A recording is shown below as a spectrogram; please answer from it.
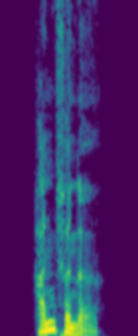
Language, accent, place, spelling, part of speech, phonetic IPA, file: German, Germany, Berlin, hanfene, adjective, [ˈhanfənə], De-hanfene.ogg
- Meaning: inflection of hanfen: 1. strong/mixed nominative/accusative feminine singular 2. strong nominative/accusative plural 3. weak nominative all-gender singular 4. weak accusative feminine/neuter singular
